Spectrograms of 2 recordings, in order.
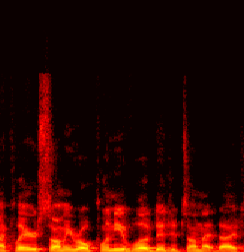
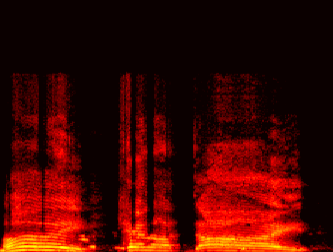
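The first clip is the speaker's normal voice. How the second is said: high, loud scream. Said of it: "Zine screaming".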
